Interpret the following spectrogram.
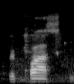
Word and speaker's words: Jaquiski: How do you pronounce his first name correctly? Jaquiski. Yes. Jaquiski.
